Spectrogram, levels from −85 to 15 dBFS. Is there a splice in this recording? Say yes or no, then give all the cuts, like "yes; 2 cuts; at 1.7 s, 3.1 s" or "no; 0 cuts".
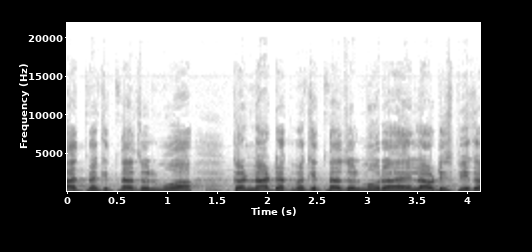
no; 0 cuts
